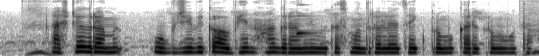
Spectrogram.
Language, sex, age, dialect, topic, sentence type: Marathi, female, 18-24, Varhadi, banking, statement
